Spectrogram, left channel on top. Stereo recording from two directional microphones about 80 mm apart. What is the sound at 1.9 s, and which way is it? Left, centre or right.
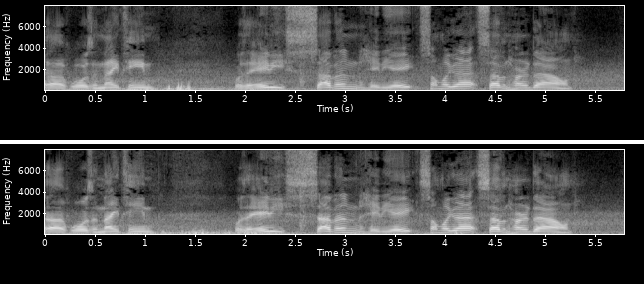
Speech, left.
